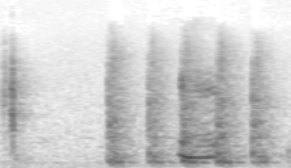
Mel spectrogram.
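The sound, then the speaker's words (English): Someone fumbles at a door held by a safety lock system: a quick run of five or six clunks and rattles of handle and latch, one with a short metallic squeak, and no voices. “Come on, stop your fumbling. Open the door.”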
